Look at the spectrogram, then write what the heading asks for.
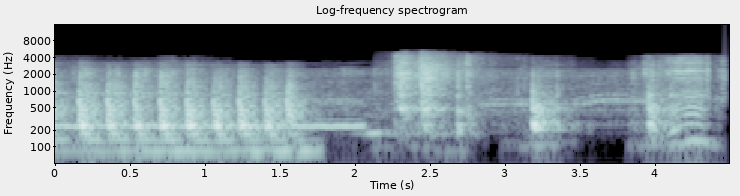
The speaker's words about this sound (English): Now watch the porch step. It's busted. I guess we knock. It's polite.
